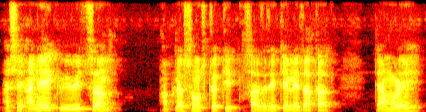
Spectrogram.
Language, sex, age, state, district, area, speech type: Marathi, male, 45-60, Maharashtra, Osmanabad, rural, spontaneous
